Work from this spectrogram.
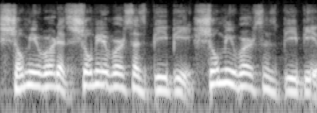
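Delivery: acted insistent arguing. Retelling what they said while arguing the point, acting out a heated argument. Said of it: "Like arguing that point".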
